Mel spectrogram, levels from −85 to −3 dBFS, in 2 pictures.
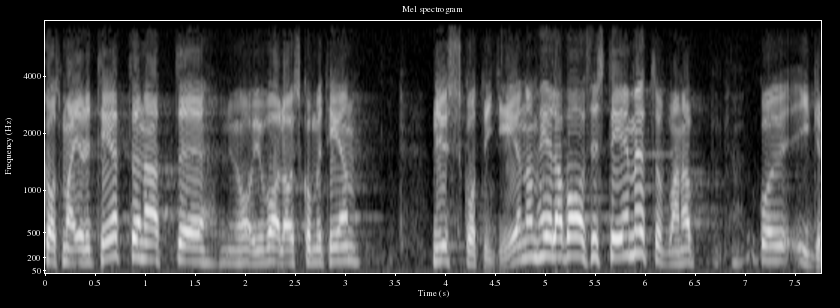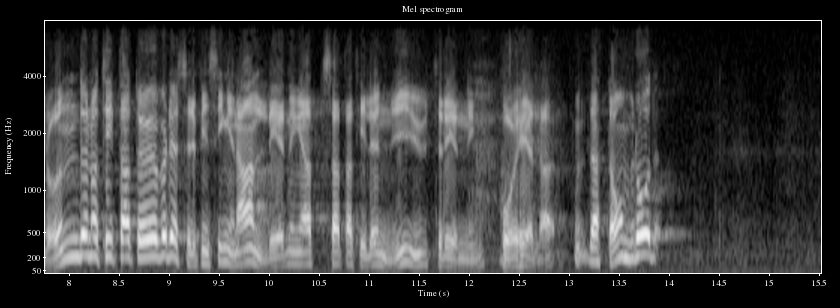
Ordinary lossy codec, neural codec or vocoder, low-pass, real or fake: none; none; 7.2 kHz; real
